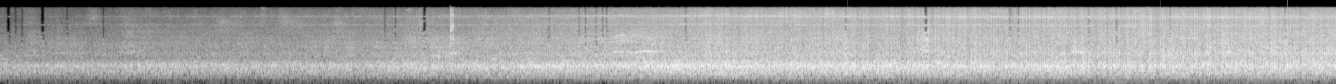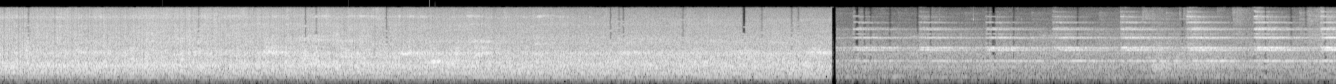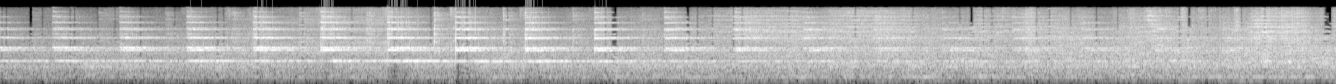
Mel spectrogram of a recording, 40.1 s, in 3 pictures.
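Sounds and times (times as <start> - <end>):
commuter train moving: 0.0 - 40.0
train in underground station: 0.0 - 40.0
train bell ringing: 21.8 - 40.0.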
